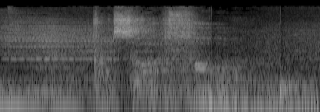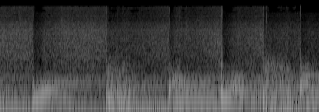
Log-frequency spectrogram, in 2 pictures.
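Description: Live band music driven by a drum kit played with soft mallets: tom-tom strokes and cymbal washes over low held notes that step to a new pitch every second or so.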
